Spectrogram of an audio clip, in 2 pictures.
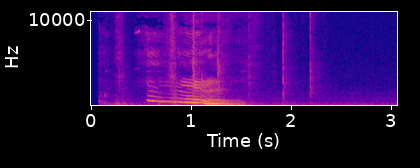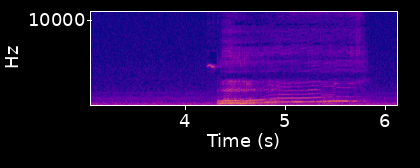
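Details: A two-year-old Golden Retriever indoors, ready to go to the parents' house, gives a drawn-out whine that slides downward. After a pause comes a second, rising whine that holds steady, set against a quiet room.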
